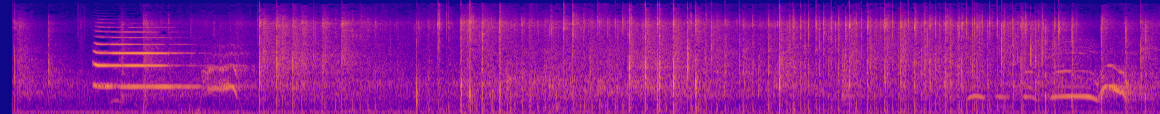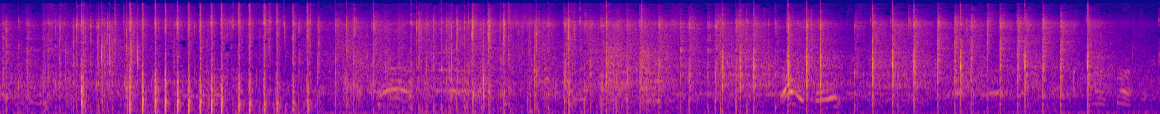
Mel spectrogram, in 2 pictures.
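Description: A horn blast lasting about a second, then many paintball markers firing in rapid volleys, shots crackling almost continuously and thickest a little past the middle.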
